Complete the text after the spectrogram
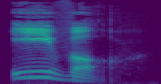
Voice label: "evil", voice, english

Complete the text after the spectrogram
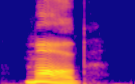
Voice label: "mob", voice, spelling

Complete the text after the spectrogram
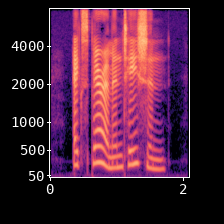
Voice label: "experimentation", voice

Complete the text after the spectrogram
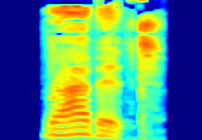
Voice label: "rabbit", english

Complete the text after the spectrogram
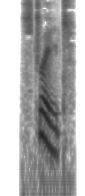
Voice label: "strait", spelling

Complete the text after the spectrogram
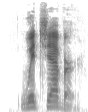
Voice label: "whichever", spelling

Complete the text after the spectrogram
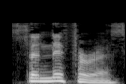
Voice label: "soniferous", english

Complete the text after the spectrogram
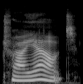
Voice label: "tryout", voice

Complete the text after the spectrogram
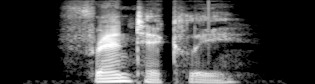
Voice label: "frantically", English voice, spelling

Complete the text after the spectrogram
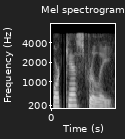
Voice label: "orchestrally", English word

